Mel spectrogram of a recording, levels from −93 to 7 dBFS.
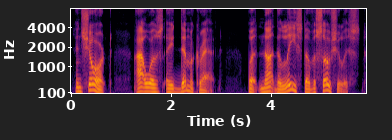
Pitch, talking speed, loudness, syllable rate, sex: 135 Hz, 130 wpm, -20 LUFS, 3.9 syllables/s, male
